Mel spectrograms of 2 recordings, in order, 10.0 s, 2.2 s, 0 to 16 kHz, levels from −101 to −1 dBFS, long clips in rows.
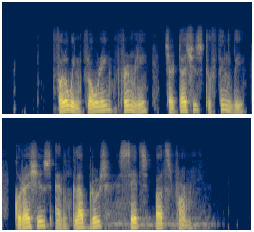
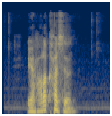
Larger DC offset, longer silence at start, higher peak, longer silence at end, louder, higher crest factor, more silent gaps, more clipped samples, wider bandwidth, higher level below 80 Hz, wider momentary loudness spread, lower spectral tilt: neither; first, 1.1 s vs 0.5 s; about the same, -2 dBFS vs -2 dBFS; first, 1.2 s vs 0.7 s; first, -19 LUFS vs -22 LUFS; about the same, 18 dB vs 22 dB; first, 2.95-3.00 s, 3.16-3.26 s, 4.90-4.97 s, 5.14-5.27 s vs none; neither; second, 6.4 kHz vs 11.5 kHz; about the same, -56 dBFS vs -52 dBFS; first, 15 LU vs 9 LU; first, -9.5 dB/octave vs -6 dB/octave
